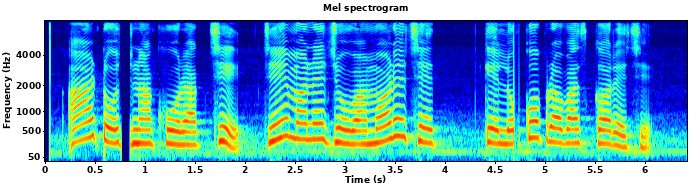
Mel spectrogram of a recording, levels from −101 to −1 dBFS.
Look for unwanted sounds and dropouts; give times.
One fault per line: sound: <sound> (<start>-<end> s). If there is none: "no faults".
sound: dropout (0.8-0.9 s)
sound: dropout (4.7-4.7 s)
